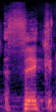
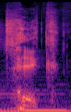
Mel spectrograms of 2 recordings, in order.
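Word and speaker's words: Thích: already there so relax thick not Han whose name I'm mispronouncing once wrote with every step I take I have arrived H I think it's tick not thick despite the uh the H but now I'm hoping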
